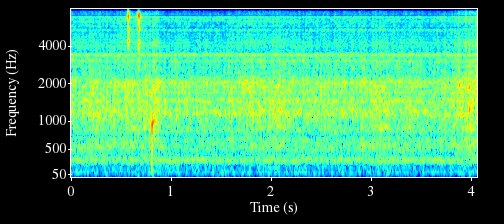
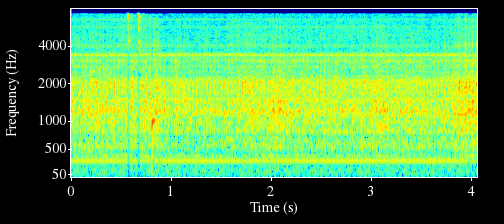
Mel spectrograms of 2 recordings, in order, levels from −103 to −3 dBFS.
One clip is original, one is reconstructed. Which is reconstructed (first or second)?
first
